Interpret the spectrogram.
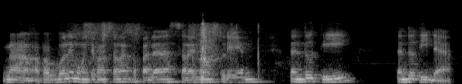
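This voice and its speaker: A man teaching children in an online Q&A lesson, gentle and patient, with playful examples. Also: mid-range voice, brisk, noisy background. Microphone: video call. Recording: roomy, dull video-call audio.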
